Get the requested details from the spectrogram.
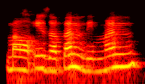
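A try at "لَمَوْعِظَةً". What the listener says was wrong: La mau'izatan. Itu ada lamanya kan? La mau'izatan.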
